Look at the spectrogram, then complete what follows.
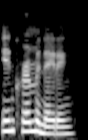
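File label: "incriminating", English, British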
